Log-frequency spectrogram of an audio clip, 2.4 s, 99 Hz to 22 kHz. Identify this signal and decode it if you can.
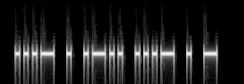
Morse code, heard as a keyed tone, about 28 wpm, 700 Hz. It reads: VELVET
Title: Pangram Challenge v2 - 28wpm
